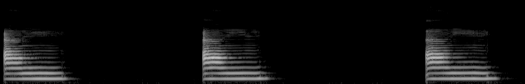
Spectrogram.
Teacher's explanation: when we say ang, the root of our tongue touch the upper part.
